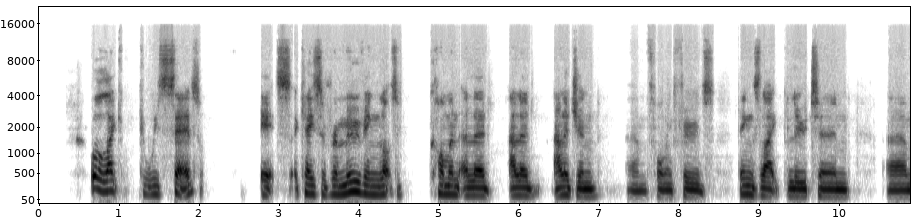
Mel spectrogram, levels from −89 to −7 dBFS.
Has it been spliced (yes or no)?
yes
